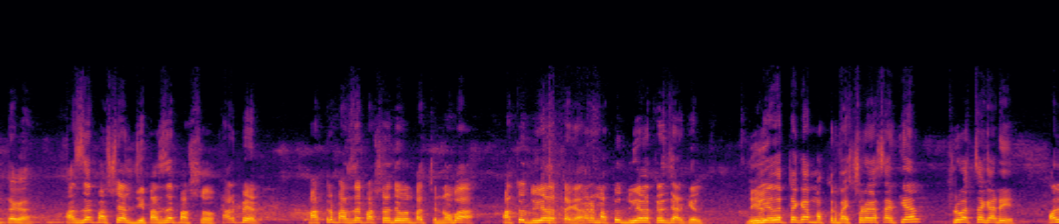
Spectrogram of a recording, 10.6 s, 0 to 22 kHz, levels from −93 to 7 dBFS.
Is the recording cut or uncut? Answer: cut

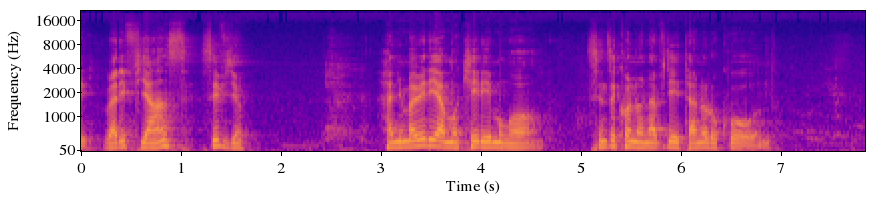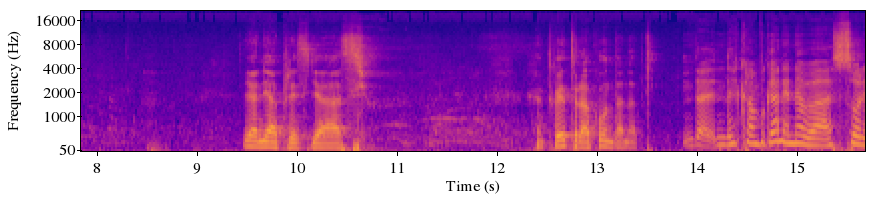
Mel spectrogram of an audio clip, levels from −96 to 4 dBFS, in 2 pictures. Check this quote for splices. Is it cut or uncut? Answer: cut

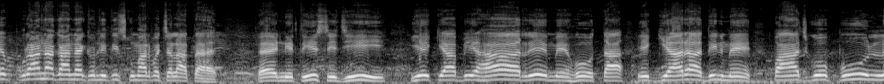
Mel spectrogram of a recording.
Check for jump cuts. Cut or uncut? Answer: cut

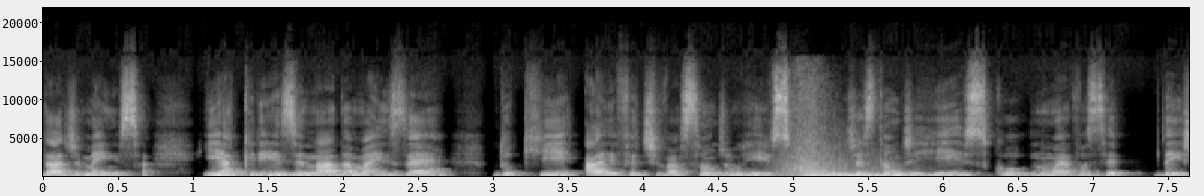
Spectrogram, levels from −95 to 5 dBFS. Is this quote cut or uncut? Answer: cut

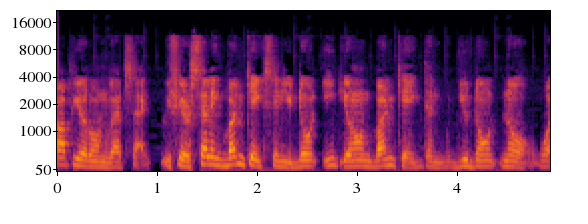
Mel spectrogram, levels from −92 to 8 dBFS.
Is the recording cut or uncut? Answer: cut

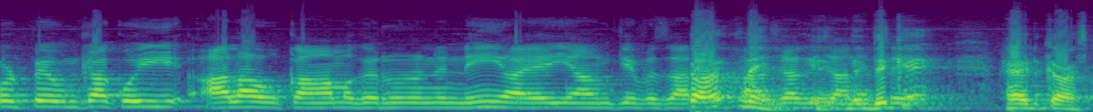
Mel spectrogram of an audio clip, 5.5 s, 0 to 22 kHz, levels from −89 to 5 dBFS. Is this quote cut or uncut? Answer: uncut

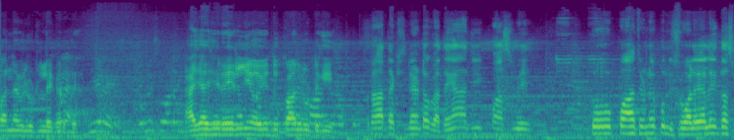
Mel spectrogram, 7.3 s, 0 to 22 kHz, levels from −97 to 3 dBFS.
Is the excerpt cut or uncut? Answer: cut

